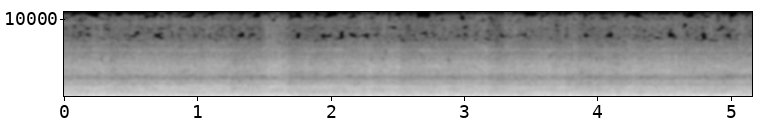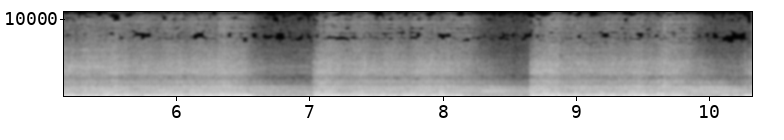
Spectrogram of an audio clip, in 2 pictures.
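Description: Electric guitar in drop D tuning playing a heavy low riff on the bottom strings, with two short breaks a little before and after the eight-second mark.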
